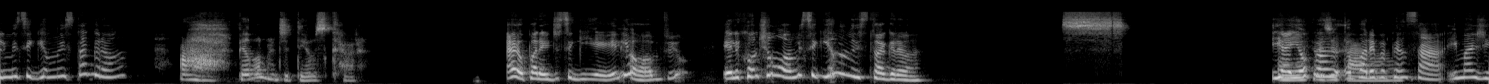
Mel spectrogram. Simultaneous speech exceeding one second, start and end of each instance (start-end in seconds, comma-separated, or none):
12.8-14.0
